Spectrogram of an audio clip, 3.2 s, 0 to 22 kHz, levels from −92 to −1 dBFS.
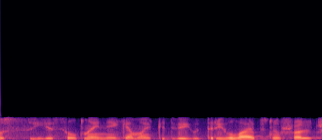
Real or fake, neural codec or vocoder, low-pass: real; none; 3.6 kHz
